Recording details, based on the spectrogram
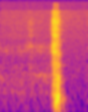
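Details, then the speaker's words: Hiccup from a person talking, interrupting speech. "my hiccups are just marring this whole soundtrack"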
